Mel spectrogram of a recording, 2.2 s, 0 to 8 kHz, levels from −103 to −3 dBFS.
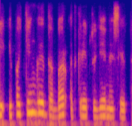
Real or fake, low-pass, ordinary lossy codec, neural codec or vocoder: real; 7.2 kHz; Opus, 16 kbps; none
